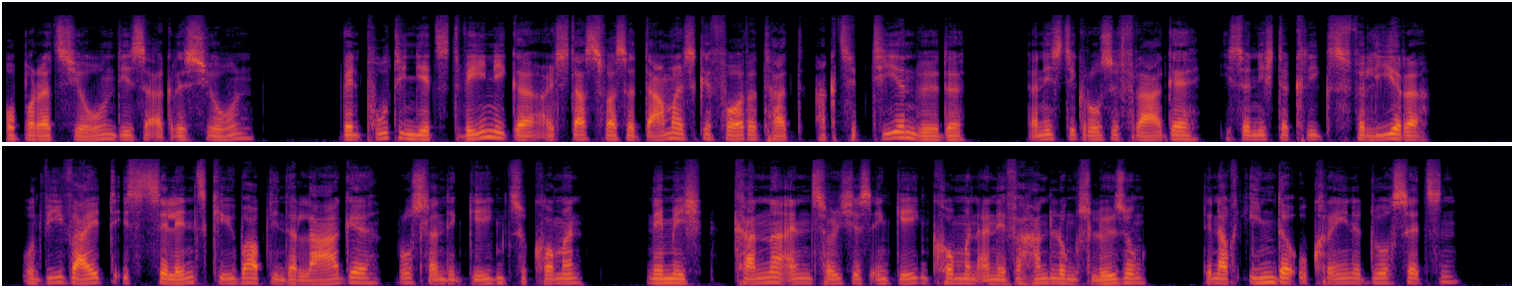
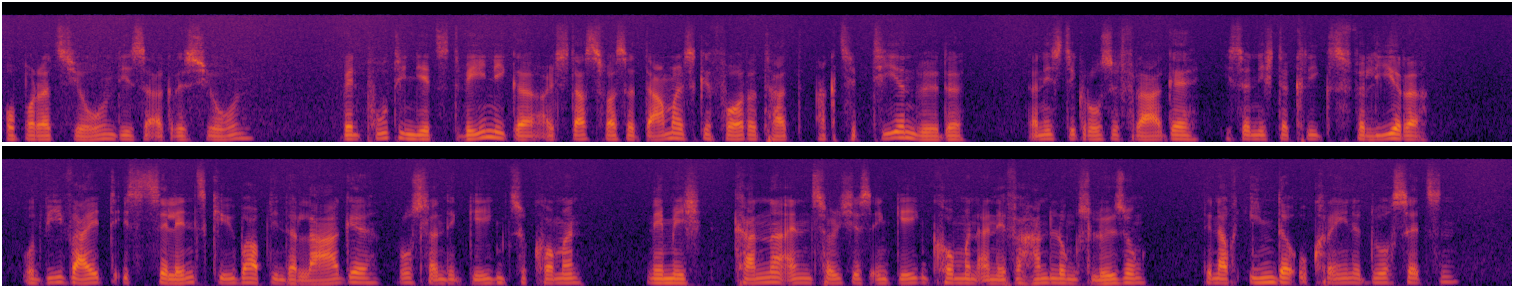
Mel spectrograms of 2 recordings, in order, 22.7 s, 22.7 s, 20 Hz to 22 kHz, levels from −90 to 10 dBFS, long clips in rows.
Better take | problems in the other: first | hiss; noticeable; throughout; 15 dB below the speech

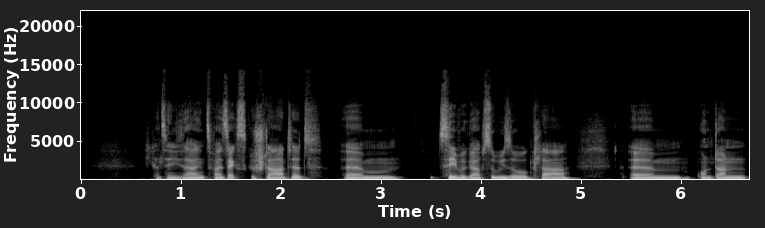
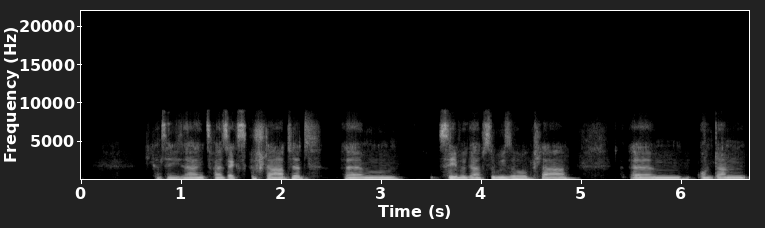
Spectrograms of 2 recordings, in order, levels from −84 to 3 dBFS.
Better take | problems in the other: first | garbled, watery; badly; nothing above 7.5 kHz

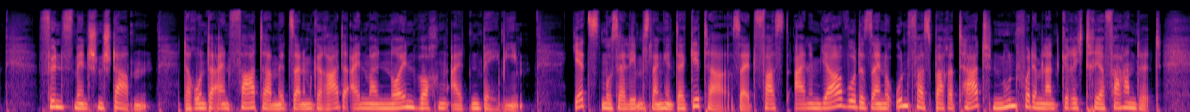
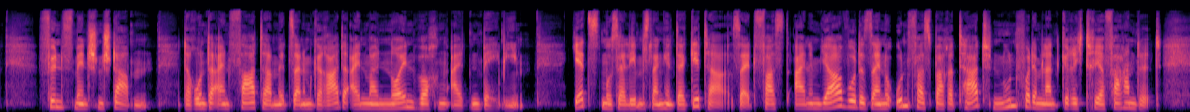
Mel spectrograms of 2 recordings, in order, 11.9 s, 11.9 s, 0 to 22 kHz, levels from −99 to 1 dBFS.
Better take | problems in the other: first | thin; somewhat; fading below 350 Hz

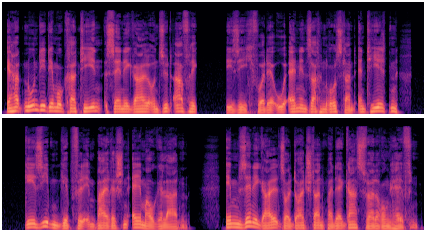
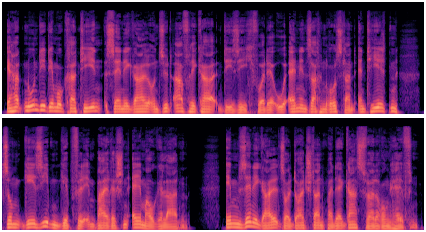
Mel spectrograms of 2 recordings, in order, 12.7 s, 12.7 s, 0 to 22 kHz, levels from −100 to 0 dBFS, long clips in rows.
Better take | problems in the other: second | audio cutting out; at 3 s and at 6 s for 0.5 s

